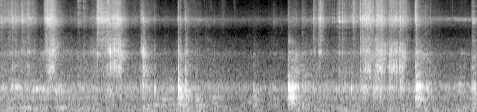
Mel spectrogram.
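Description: A machete blade striking and scraping at a mature coconut's fibrous husk: several sharp chopping knocks with rasping scrapes between them.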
